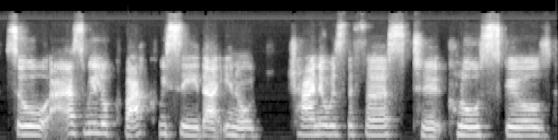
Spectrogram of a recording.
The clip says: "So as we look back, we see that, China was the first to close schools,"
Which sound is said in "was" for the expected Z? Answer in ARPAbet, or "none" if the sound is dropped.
Z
